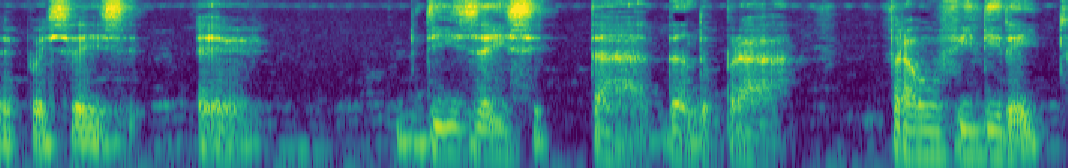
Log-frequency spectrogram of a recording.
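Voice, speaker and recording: Soft-spoken, a man talks at a very slow pace with long, frequent pauses. Audible room echo surrounds his voice. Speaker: bible teacher. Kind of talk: lecture.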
